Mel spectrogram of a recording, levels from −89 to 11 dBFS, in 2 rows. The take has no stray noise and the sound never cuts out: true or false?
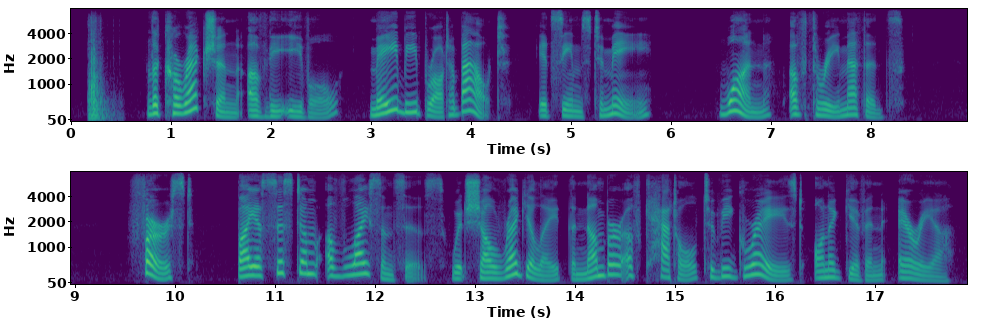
false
